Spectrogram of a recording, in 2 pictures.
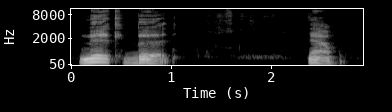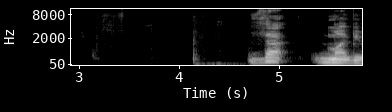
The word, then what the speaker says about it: Mörk Borg: it right now, but as far as I'm aware, it would be pronounced Merk Bird.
